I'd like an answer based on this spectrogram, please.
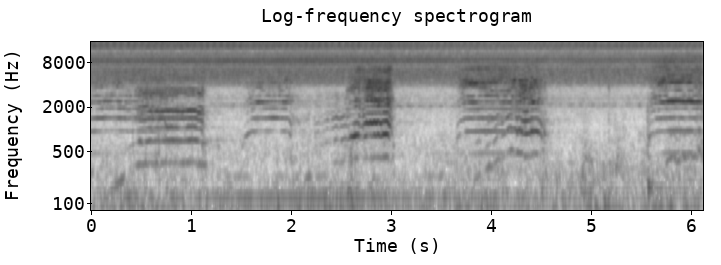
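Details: Farm Tokara goats in Himi, Japan, bleating on a hot August 2021 day while waiting to go back to their shed; a run of short quavering bleats every second or so, one louder and higher, over a steady background hiss.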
